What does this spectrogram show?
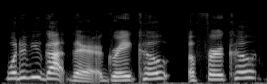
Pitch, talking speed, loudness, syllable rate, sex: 240 Hz, 245 wpm, -19 LUFS, 5.1 syllables/s, female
